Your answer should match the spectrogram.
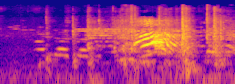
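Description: Children playing, with scattered short calls, then one loud, high-pitched child's shout or squeal about a second and a half in.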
